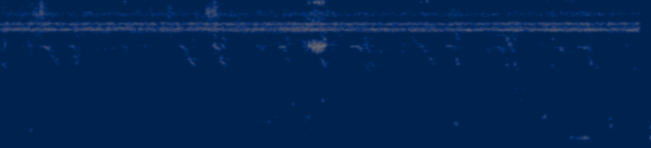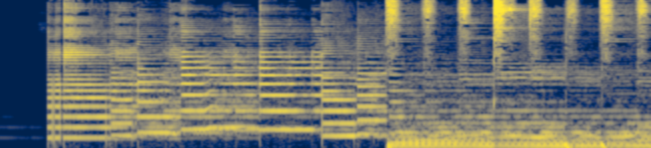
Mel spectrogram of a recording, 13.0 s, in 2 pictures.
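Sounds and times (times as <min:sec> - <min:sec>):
birds chirping: 0:00.0 - 0:06.4.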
